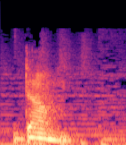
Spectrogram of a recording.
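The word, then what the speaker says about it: dumb: डम, गूंगा, डम। यहां पे भी बी साइलेंट है।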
